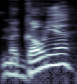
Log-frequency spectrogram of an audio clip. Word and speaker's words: Magonia: if we were to go back to the Magonia is that how it's pronounced that's right um Magonia was a fabled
